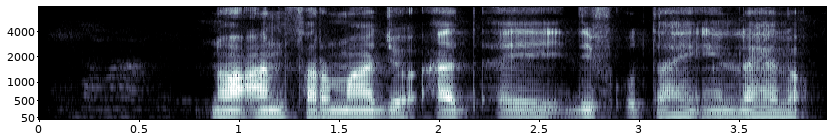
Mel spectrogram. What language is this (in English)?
Somali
